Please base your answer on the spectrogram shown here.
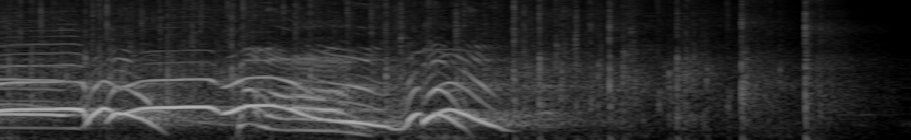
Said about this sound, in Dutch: En geef een groot applaus voor de ster van de dag, Johannes de Doper.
